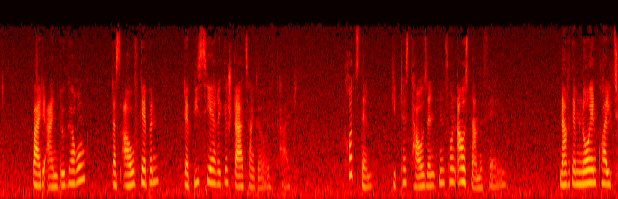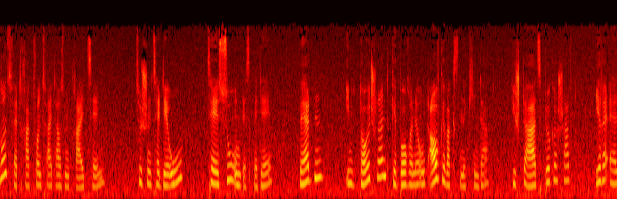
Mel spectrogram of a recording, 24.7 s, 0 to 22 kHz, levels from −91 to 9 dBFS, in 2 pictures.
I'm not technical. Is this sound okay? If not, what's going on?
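No, the speech sounds dull and gurgly all the way through, likely from MP2 compression squeezing it too hard, so the top end drops out and the rest turns grainy.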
